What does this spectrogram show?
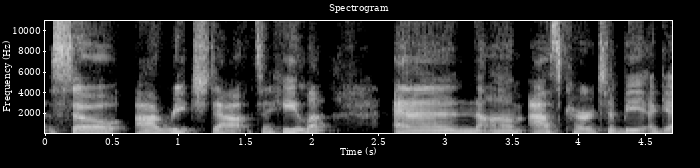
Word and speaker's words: Tehilla: So this wonderful lady right here is Tehilla.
